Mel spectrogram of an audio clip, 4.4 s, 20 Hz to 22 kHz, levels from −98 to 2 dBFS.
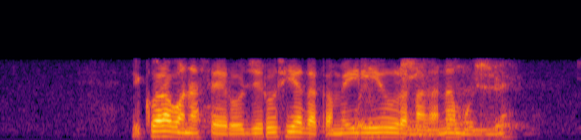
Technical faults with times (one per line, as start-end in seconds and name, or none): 0.00-4.36 echo with no canceller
